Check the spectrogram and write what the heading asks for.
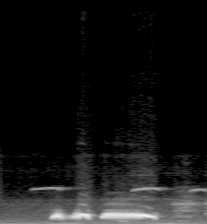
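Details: One "thúc" phrase from a decoy spotted dove used to provoke wild doves: two short, bending coos, then a longer, steady coo that drops at the end, over a faint low hum.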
